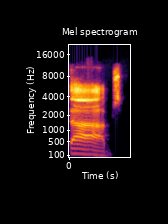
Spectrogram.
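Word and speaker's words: Doubs: They lost their stud receiver, Romeo Rolling on Dubs, although I guess they say now it's pronounced Dobbs.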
